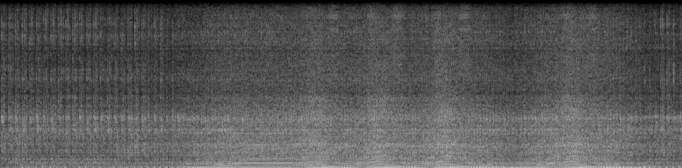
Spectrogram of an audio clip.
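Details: Honda Air Blade scooter, idling then revving: loud metallic clatter on one side of the engine swells with each throttle blip. Cam chain rattle from a failed cam chain tensioner.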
